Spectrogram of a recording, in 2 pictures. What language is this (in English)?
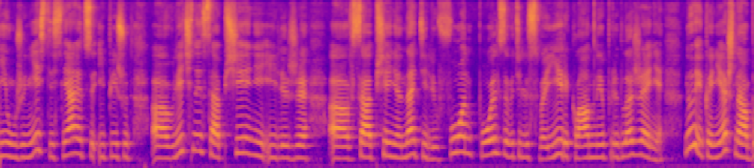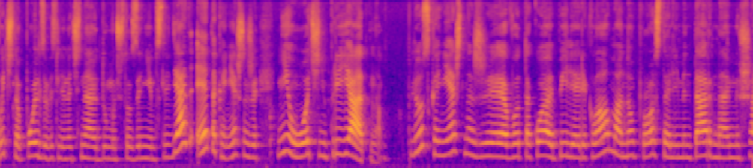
Russian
